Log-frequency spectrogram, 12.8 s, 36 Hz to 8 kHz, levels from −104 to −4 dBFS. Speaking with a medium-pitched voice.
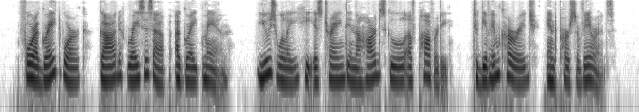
Yes: medium, 165 Hz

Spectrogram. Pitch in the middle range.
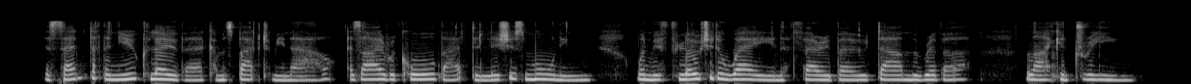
No: high, 220 Hz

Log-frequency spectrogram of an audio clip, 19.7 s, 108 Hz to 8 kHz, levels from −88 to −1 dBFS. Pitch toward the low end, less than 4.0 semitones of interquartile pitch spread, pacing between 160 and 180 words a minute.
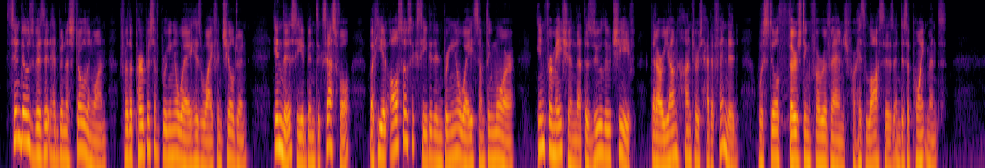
No: low, 130 Hz; average, 4.3 semitones; average, 165 wpm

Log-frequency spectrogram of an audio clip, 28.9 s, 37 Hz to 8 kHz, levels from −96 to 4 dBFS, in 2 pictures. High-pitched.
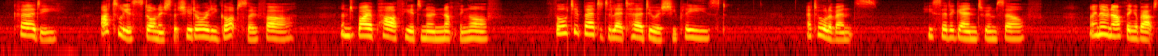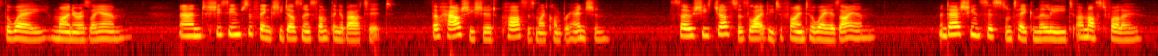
Yes: high, 210 Hz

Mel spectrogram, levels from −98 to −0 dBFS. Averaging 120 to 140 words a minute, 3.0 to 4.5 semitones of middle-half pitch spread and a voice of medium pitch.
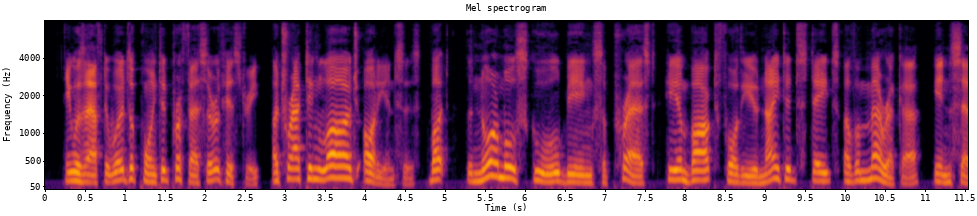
No: slow, 135 wpm; average, 5.2 semitones; medium, 150 Hz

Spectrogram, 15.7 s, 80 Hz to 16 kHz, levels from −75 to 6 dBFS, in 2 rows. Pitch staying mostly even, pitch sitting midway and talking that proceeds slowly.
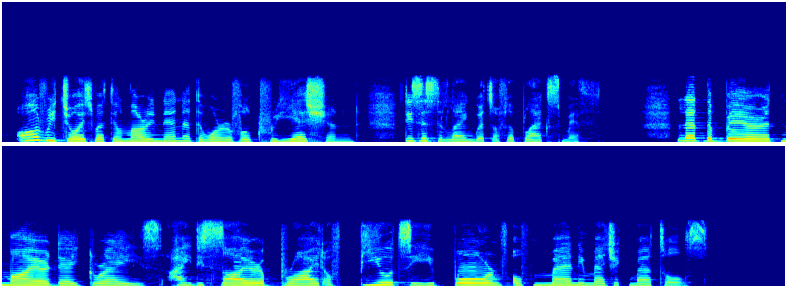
No: narrow, 2.1 semitones; high, 225 Hz; slow, 120 wpm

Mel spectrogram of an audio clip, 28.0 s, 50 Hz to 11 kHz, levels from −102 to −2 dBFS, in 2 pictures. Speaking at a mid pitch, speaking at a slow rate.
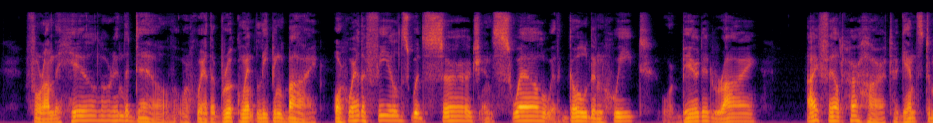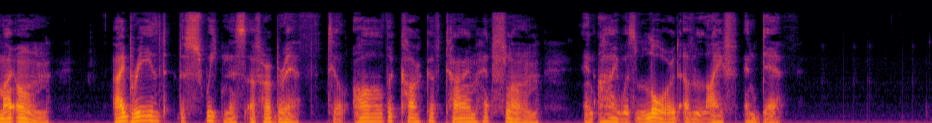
No: low, 100 Hz; slow, 125 wpm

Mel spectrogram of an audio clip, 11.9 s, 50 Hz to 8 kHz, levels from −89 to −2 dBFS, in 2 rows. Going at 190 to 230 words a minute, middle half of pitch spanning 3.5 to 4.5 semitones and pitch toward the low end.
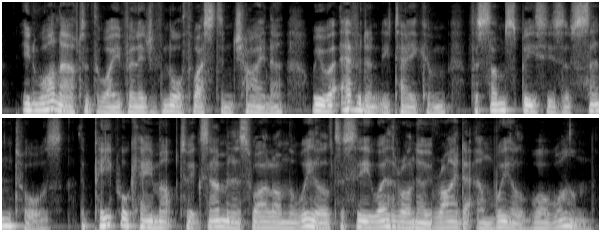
Yes: average, 200 wpm; average, 4.1 semitones; low, 105 Hz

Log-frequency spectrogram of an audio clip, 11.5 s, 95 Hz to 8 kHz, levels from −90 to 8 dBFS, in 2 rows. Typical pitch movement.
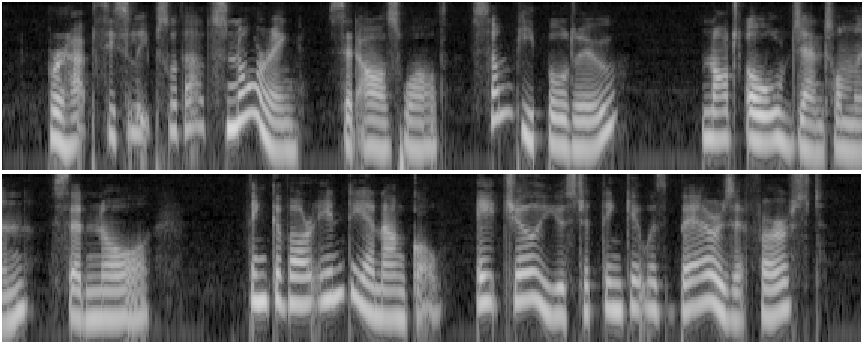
No: wide, 6.7 semitones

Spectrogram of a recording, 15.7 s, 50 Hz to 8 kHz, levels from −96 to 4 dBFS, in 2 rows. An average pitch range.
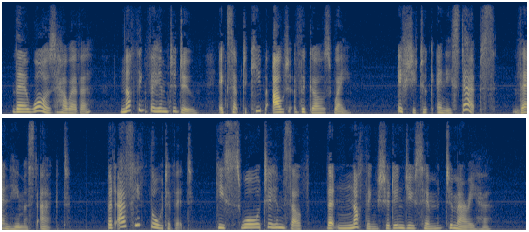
No: wide, 6.8 semitones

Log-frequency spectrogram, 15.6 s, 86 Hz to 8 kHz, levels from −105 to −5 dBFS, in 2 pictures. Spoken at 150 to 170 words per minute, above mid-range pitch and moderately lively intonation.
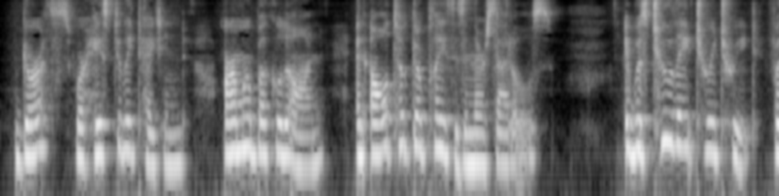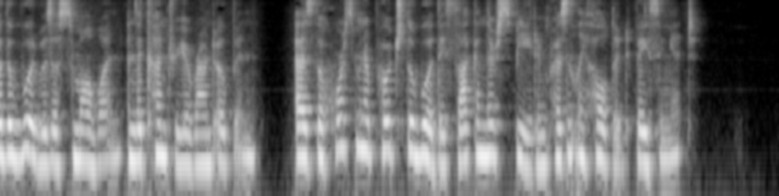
No: average, 180 wpm; high, 220 Hz; average, 3.8 semitones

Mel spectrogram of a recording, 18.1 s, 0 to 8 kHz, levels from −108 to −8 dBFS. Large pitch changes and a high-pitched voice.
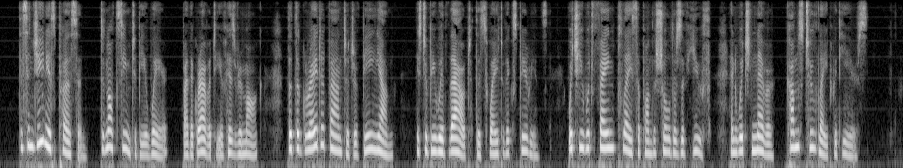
Yes: wide, 6.0 semitones; high, 195 Hz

